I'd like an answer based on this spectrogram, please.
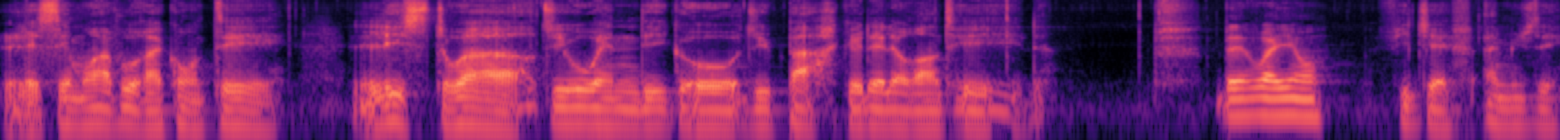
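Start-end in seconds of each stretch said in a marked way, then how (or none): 0.0-5.3 big put-on deep voice, much slower. A man telling a horror story around a campfire to the group, in a big deep voice. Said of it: "Il a pris une grosse voix".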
